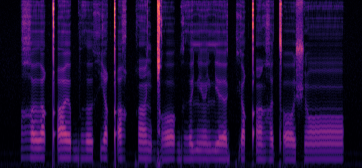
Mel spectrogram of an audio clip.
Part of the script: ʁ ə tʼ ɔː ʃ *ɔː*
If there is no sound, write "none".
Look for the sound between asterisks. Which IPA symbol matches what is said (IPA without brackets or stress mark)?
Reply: ɔ̃ː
